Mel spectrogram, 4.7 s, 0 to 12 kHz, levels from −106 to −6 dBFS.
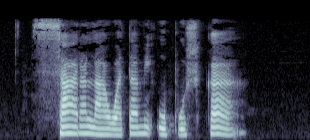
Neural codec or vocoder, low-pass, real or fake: none; 7.2 kHz; real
